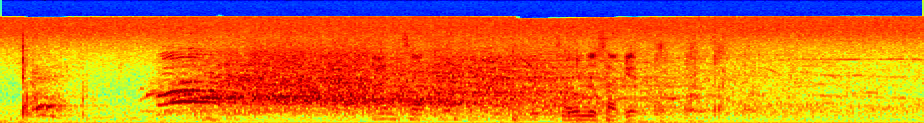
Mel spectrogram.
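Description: A large crowd cheers and applauds loudly, then fades.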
